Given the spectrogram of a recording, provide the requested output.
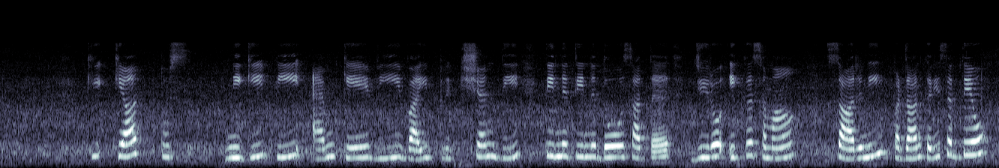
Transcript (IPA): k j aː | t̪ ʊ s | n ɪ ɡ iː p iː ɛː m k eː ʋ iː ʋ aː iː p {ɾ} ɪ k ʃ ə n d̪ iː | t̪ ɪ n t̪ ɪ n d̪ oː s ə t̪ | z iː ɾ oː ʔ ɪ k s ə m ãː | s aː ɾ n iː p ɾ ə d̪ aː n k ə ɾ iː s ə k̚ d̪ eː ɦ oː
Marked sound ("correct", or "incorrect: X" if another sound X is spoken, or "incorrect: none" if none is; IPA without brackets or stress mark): correct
